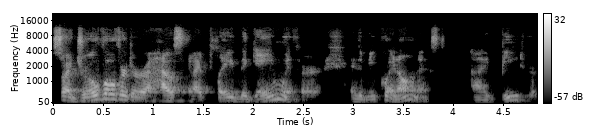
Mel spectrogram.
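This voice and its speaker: A man with a Canadian accent at a fairly quick pace, with big swings in loudness. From Ottawa, Canada. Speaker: event host. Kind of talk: interview. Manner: fast.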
